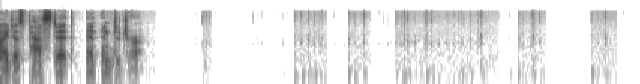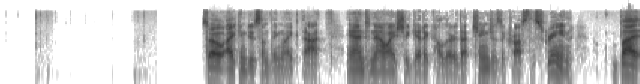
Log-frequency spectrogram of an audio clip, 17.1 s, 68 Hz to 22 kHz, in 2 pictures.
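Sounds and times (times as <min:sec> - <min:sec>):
typing on computer keyboard: 0:02.6 - 0:10.6.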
